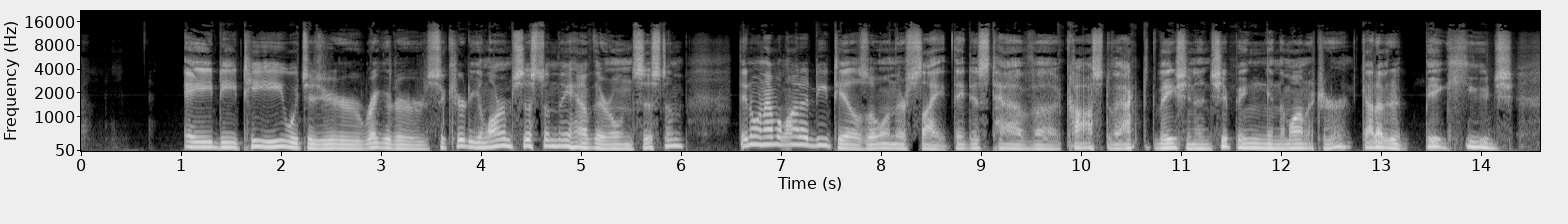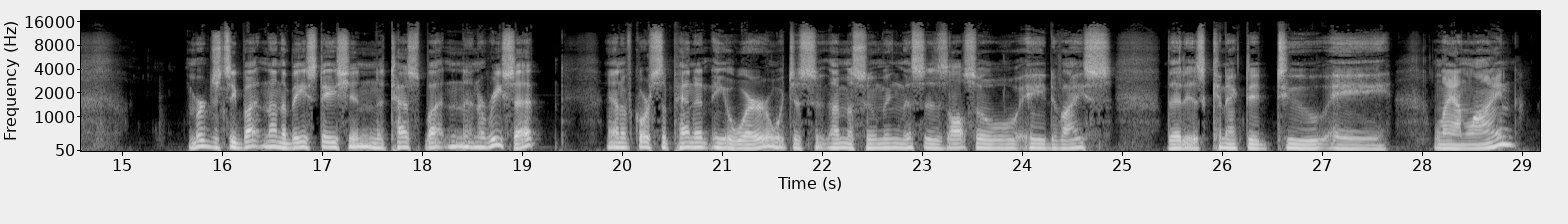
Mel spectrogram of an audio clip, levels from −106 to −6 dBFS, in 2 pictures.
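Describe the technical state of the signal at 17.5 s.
At 17.5 s the speech signal is intact, with no technical fault present at that point.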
